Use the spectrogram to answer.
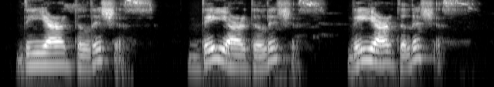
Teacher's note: when we are answering the pitch get lower at the end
